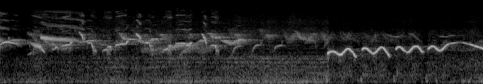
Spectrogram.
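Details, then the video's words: Chinese hwamei from Vietnam, praised for its song: quick jumbled whistles, then a clear wavering, warbled whistle that rises and falls rhythmically several times before ending on a long upward slide. "Họa mi đẹp hót hay"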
